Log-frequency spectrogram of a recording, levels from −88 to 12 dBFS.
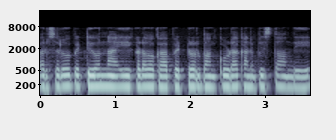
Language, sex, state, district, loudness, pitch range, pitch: Telugu, female, Andhra Pradesh, Guntur, -15 LUFS, 175-180 Hz, 180 Hz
